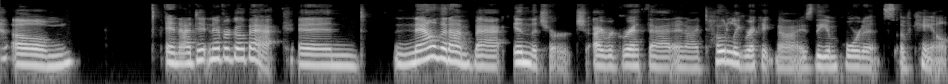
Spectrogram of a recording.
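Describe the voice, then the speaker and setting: On a very clean recording with a silent background, a woman with an American accent speaks fairly slowly at a medium pitch, a plain, everyday voice. Her intonation is lively. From US South, Alabama. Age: 30s. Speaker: librarian and church elder. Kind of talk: interview.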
